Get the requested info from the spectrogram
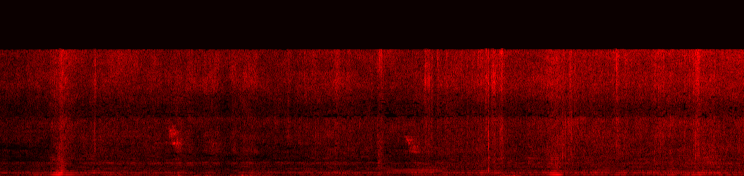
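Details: Worker honey bees busy at a feral colony; a constant two-toned hum with single bees swelling loudly past the microphone about three times, plus soft low rumbles.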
